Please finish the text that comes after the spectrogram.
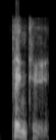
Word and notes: pinkie: British English

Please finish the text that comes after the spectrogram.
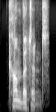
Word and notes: combatant: British English

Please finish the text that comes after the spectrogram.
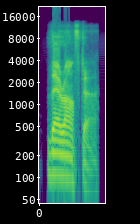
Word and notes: thereafter: British English

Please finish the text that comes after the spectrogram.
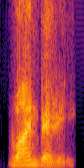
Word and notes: wineberry: Indian

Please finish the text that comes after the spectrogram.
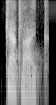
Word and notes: catlike: Indian

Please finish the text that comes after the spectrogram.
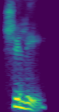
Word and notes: shily: Indian

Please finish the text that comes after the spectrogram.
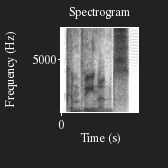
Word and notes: convenance: British English

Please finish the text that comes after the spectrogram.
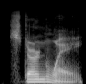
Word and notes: sternway: American English

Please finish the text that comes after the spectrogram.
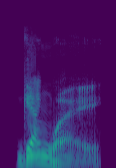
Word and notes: gangway: British English

